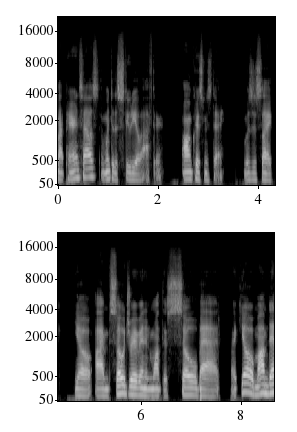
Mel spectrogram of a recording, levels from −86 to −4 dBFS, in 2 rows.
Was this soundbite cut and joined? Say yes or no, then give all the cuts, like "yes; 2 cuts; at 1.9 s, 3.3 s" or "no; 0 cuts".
yes; 3 cuts; at 2.4 s, 3.5 s, 4.5 s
